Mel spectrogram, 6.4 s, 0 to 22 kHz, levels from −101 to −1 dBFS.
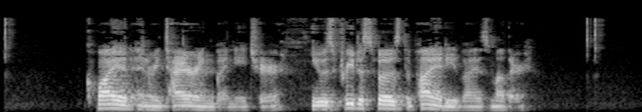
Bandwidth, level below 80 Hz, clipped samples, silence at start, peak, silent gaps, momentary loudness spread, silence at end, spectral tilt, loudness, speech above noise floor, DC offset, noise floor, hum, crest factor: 11.5 kHz; -66 dBFS; under 0.1%; 0.85 s; -2 dBFS; none; 22 LU; 1.2 s; -5 dB/octave; -20 LUFS; 59 dB; under 0.1%; -79 dBFS; none; 20 dB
